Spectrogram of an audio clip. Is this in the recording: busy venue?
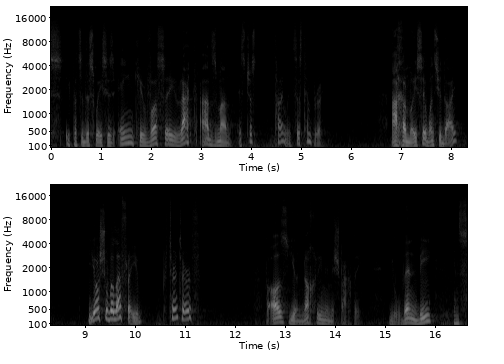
no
